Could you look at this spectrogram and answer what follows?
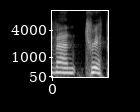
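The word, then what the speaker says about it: van Trijp: But yeah, Danny Van Trip, as we're now calling him, which is probably what I called him prior to knowing the pronunciation was Tripe anyway.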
